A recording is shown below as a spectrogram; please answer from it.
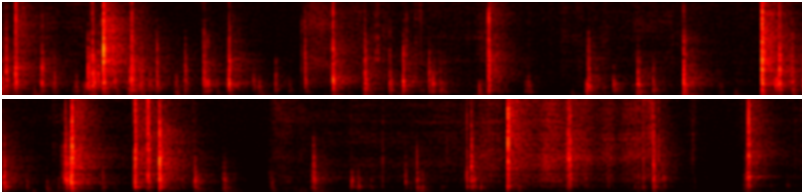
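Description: A glossy paper toy catalog has its pages flipped and crinkled by hand while fingertips and nails rub across the open spread. The result is a quiet, steady run of quick, bright crinkles and crisp crackles with almost no low end, each snap dying away at once.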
